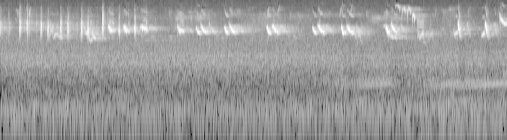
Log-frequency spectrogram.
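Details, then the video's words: A Northern Mockingbird sings a steady run of constantly changing phrases, high chirps and slurred notes, each repeated a few times before switching, some like other birds, over a faint background hum. "The mockingbird's song is unmistakable."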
